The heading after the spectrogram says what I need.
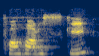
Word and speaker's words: Pohorski: it so it's pronounced as that's all right poharsky yeah i would have butchered that um is one of my uh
